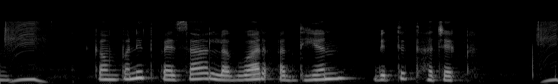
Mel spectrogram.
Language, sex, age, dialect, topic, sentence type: Magahi, female, 18-24, Northeastern/Surjapuri, banking, statement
